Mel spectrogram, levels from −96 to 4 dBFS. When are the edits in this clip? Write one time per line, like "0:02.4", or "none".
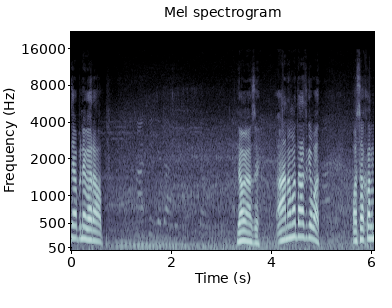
none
